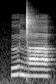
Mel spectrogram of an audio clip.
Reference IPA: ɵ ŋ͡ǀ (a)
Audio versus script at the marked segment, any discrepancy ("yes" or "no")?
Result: no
